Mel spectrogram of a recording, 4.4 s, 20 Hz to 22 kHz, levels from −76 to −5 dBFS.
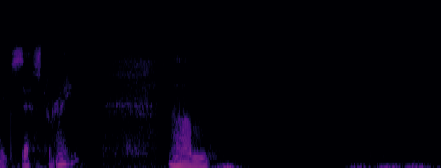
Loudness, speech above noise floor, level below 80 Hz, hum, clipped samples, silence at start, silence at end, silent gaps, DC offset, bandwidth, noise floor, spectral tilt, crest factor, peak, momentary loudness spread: -54 LUFS; 32 dB; -68 dBFS; none; under 0.1%; 0 s; 0 s; none; under 0.1%; 7.6 kHz; -84 dBFS; -4 dB/octave; 22 dB; -34 dBFS; 16 LU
